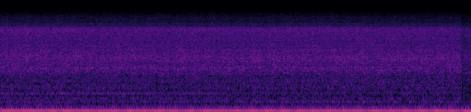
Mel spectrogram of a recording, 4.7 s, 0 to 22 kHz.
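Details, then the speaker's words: Mercedes E350 3.5 V6 at cold start after rebuild (previously knocking and smoking, scored cylinders; valve stem seals and gaskets replaced): deep, even idle rumble with no knocks or ticks, barely any smoke; normal cold idle. "Sounds pretty freaking good. Also, no smoke."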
